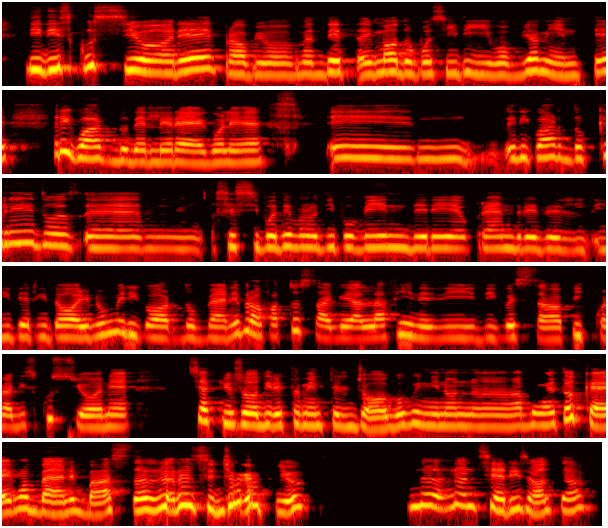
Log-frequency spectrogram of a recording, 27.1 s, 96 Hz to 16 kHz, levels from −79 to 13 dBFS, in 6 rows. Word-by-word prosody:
di 270 -1 +4
discussione 275 -3 +4
proprio, 200 -4 -2
v 205 +2 -4
detta 225 +3 +2
in 200 +1 -1
modo 230 -2 +2
positivo 210 -1 -4
ovviamente, 205 +2 -1 0.3
riguardo 255 - +3
delle 205 -1 -3
regole, 200 +1 -1 0.4
ehm, 250 -2 -4
riguardo 255 -1 -1
credo 295 -1 -2
es 260 -3 -2
ehm, 225 -1 -5
se 230 +5 -4
si 250 0 -9
potevano 240 0 +2
tipo 240 0 -3
vendere 230 -1 0
o - - -6
prendere 225 -1 -3
del 205 -2 -4
i 215 +2 -11
territori, 215 -1 0
non 240 +4 -3
mi 290 0 -1
ricordo 210 -4 -3
bene, 200 +5 -4
però 270 -3 0
fatto 225 +7 -7
sta 220 -10 -5
che 205 +1 -4
alla 200 +2 -1
fine 215 -3 -3
di 200 0 -11
di 200 +1 -14
questa 205 -3 -3
piccola 215 -3 -5
discussione 200 -3 -3 0.4
si 290 - +1
è 275 - +4
chiuso 230 -4 +4
direttamente 215 0 -1
il 200 -1 -3
gioco, 190 +1 +1
quindi 220 -2 -1
non 205 0 -2
abbiamo 200 +2 -3
detto: 230 +7 +2
"Okay, 225 - +4
va 285 +1 +4
bene, 230 -2 +1
basta", 235 +5 +3
cioè 300 -3 +7
non 345 0 +7
si 285 -4 0
gioca 370 - +5
più. 225 -6 +2 0.8
Non 320 -2 +2
non 330 -1 0
si 325 -1 -1
è 260 - +8
risolta. 255 +1 -1
225 Hz, 145 wpm, -22 LUFS, 205-255 Hz, 0.8 s, è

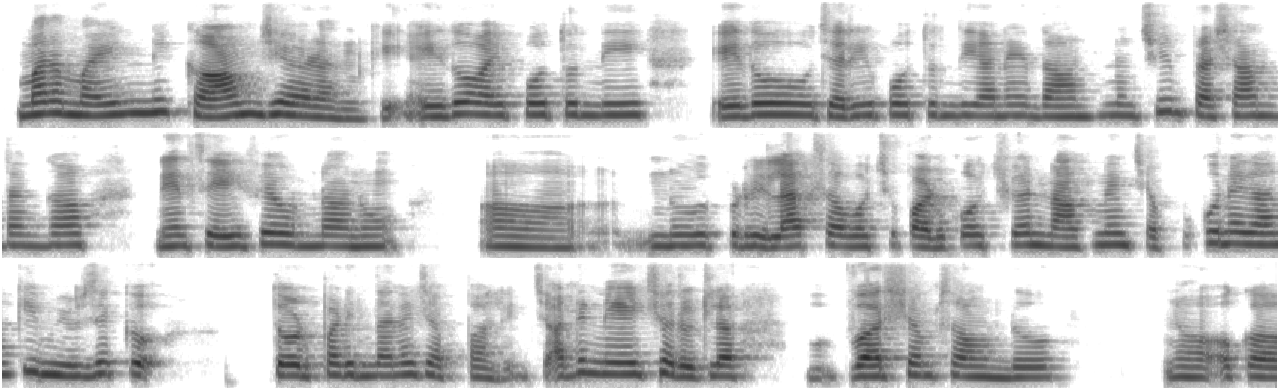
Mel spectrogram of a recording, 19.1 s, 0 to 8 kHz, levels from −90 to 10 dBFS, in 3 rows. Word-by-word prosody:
మన 240 +2 +6
మైండ్‌ని 245 +5 +2
కామ్ 200 +5 +8
చేయడానికి. 180 -8 0 0.2
ఏదో 195 +5 +3
అయిపోతుంది.,ఏదో 220 -1 -1 0.3
జరిగిపోతుంది 215 +1 -2
అనే 205 +1 -5
దాని 195 +1 -2
నుంచి 205 +6 -7 0.2
ప్రశాంతంగా 205 +1 -2 0.5
నేను 200 0 -1
సేఫే 200 +3 +2
ఉన్నాను. 200 -1 -1 0.6
ఆహ్, 180 -2 -2 0.5
నువ్వు 210 +1 -1
ఇప్పుడు 215 -1 -6
రిలాక్స్ 195 +2 +3
అవ్వచ్చు, 195 +1 -3
పడుకోవచ్చు 205 +3 0
అని 220 - 0
నాకు 190 +1 +1
నేను 225 -1 -1
చెప్పుకునే 205 +7 -3
దానికి 225 +5 0
మ్యూజిక్ 220 - -1 0.7
తోడ్పడిందనే 210 +1 +2
చెప్పాలి. 185 -5 -6
చ - - -17
అంటే 235 +7 -1
నేచర్ 235 -1 +3
ఇట్లా 200 +2 +4 0.7
వర్షం 200 +2 +4
సౌండు 185 -2 0 0.8
ఆహ్, 185 -1 -2
ఒక 195 - -13
205 Hz, 115 wpm, -22 LUFS, 195-220 Hz, 0.8 s, కామ్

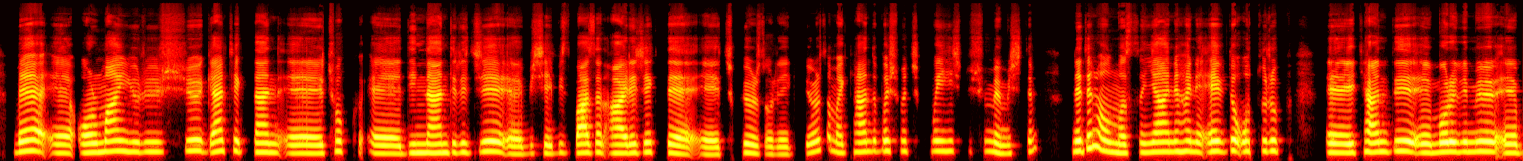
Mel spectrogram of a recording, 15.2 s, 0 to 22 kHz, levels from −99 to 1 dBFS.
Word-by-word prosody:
ve, 240 - +3
eee, 210 -5 +2
orman 225 +4 +2
yürüyüşü 240 +1 -2
gerçekten, 240 -2 -1
eee, 200 -1 0
çok, 250 0 -4 0.2
eee, 195 -2 +1
dinlendirici, 220 +2 0
eee, 190 -7 +3
bir - - -14
şey. 200 -1 -4
Biz 220 0 -15
bazen 220 +1 +2
ailecek 215 +3 0
de, 215 - +3 0.3
eee, 170 -1 0
çıkıyoruz, 210 -2 -4
oraya 180 0 -5
gidiyoruz 220 +9 -5
ama 240 -7 -4
kendi 240 +3 -4
başıma 255 0 -3
çıkmayı 255 +1 -6
hiç 255 0 -11
düşünmemiştim. 230 0 -7 0.4
Neden 315 +8 +3
olmasın? 225 -5 0
Yani, 240 +2 +1
hani, 245 -1 -1
evde 245 +3 +2
oturup, 255 +1 -1 0.4
eee, 220 -1 +3
kendi, 235 +2 0
eee, 235 -4 +4
moralimi, 235 +2 +4
eee, 215 -4 +2
230 Hz, 145 wpm, -19 LUFS, 215-250 Hz, 0.4 s, eee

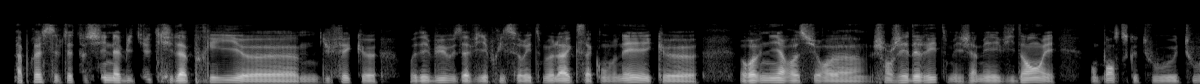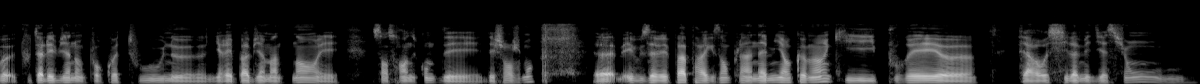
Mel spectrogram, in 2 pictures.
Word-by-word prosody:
Après, 115 0 +1
c'est 90 - -4
peut-être 95 +4 -4
aussi - - -1
une 105 -1 +3
habitude 95 +5 -1
qu'il 90 -2 -2
a 90 - +10
pris, 105 0 -2
hem, 75 -2 +3
du 90 +3 -10
fait 100 +1 -2
qu'au 85 -1 -5
début, 85 +3 0
vous 90 -4 -2
aviez 80 0 +1
pris - - -9
ce - - -4
rythme-là 90 +1 +3
et - - -4
que - - -13
ça - - -2
convenait 90 +5 +1
et - - -1
que 75 -4 0 0.4
revenir, 95 0 +4
heu, 85 - +1
sur, 85 -1 -2
heu, 80 -2 0
changer 95 +2 -1
de 95 0 +5
rythme 95 -3 -2
est 75 - -6
jamais 85 +2 -2
évident 90 +6 +2
et 80 -4 -1 0.3
on - - -10
pense 95 -1 -1
que - - -9
tout 85 -1 -6
tout - - -11
va - - +2
tout - - -18
allait 90 0 +5
bien, 100 +2 -1
donc 85 -4 -3
pourquoi - - -5
tout 90 0 -8
ne 80 -4 -3
n'irait 75 - +1
pas 85 - +2
bien 85 +1 -2
maintenant 100 +6 -2
et 70 -2 -4 0.3
sans - - -3
se - - -8
rendre 85 -2 -2
compte 95 -4 -7
des 75 -4 -1
des 80 - -4
changements. 90 - -4 0.6
Heu - - +5
et - - +1
vous 90 0 -5
avez 90 -1 +4
pas, 100 +2 +6
par 95 -2 +1
exemple, 95 +3 -4
un 85 +1 +1
ami 95 +4 +2
en 100 - +1
commun 110 +6 +1
qui 90 -6 -5
pourrait, 95 +1 +4
heu, 80 -3 +4 0.5
faire 85 -1 +3
aussi 85 +2 -1
la 90 0 +4
médiation 85 +4 -4
ou? 85 -9 -11
85 Hz, 200 wpm, -24 LUFS, 80-95 Hz, 0.6 s, a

